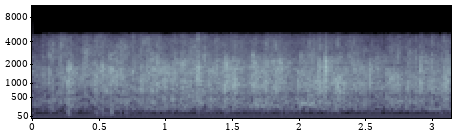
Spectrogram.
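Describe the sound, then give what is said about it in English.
Steady applause from a group, a dense patter of many hands clapping at an even level for a few seconds with no break or swell. “Round of applause.”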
